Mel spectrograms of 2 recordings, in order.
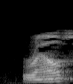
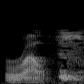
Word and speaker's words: Rahlfs: In Septuagint, Routh's is spelled R-A-H-L-F-S, Routh's.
